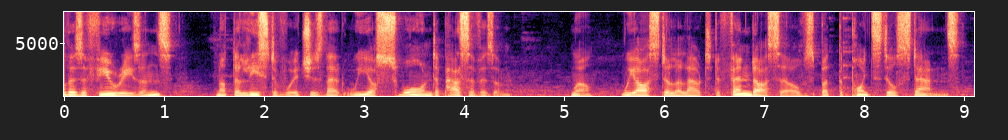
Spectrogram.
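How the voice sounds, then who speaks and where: A man acts out a calm inquisitor of a psionic order for a sci-fi audio drama. He has a fairly low voice and speaks formally and courteously, laying things out with measured care. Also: a little hiss or hum, close to an everyday voice. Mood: firm, defensive.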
